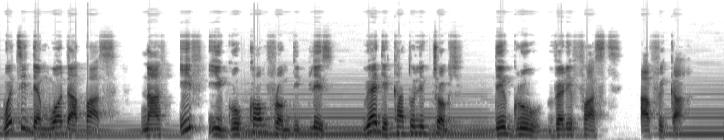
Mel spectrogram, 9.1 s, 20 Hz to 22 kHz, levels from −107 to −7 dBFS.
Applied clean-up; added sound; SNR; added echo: none; Electric guitar / Strum + Bowed string instrument; 13 dB; none.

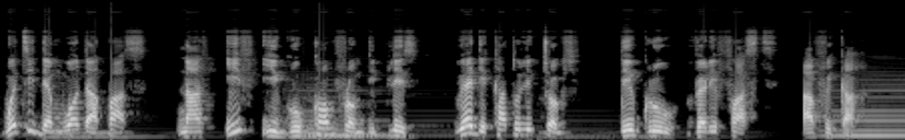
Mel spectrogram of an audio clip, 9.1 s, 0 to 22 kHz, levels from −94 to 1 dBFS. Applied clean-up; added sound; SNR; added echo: classical method spectral subtraction.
